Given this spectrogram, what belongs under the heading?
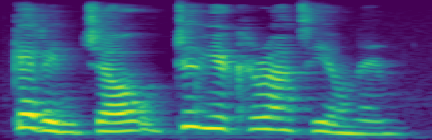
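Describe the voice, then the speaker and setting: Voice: mid-range voice, very animated, normal speed, muffled recording, voice pushed up. A reader voicing a terrified teenage girl who shrieks and trembles as she begs. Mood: shrill.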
